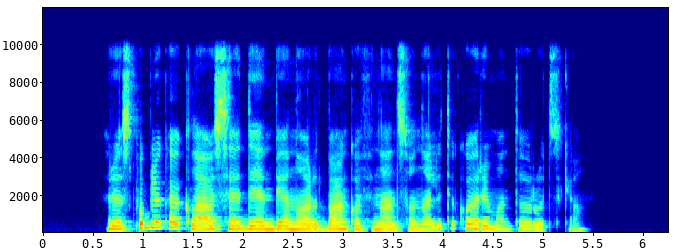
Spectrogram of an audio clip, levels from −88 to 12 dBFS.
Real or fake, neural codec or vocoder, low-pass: real; none; 9.9 kHz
